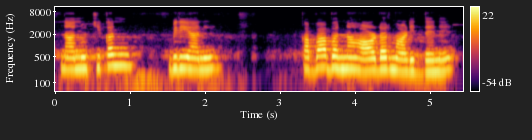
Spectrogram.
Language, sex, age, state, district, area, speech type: Kannada, female, 45-60, Karnataka, Kolar, rural, spontaneous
